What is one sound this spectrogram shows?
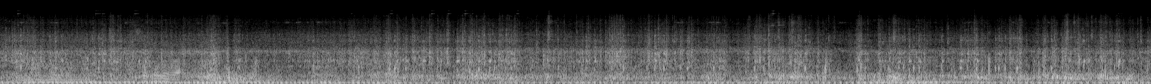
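Tyres crunch and rattle over loose gravel and stones.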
